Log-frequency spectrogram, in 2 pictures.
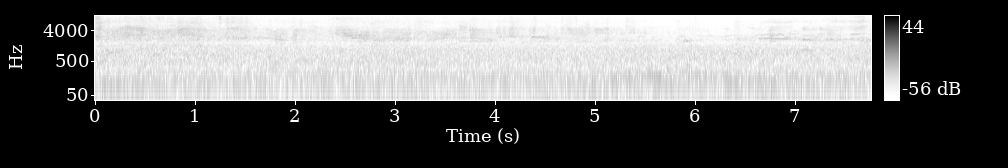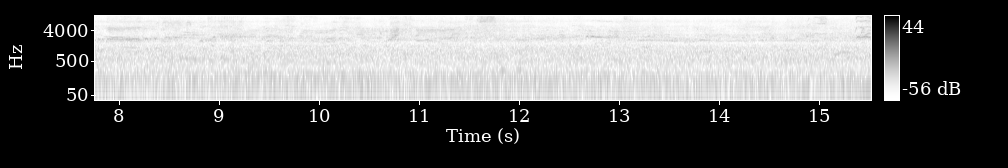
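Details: Unsettled black flying foxes (Pteropus alecto) calling at their roost in mid-morning: a steady wash of shrill, scratchy squeaks and quarrelsome chattering from the colony, with loud bursts at the start and near the end.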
